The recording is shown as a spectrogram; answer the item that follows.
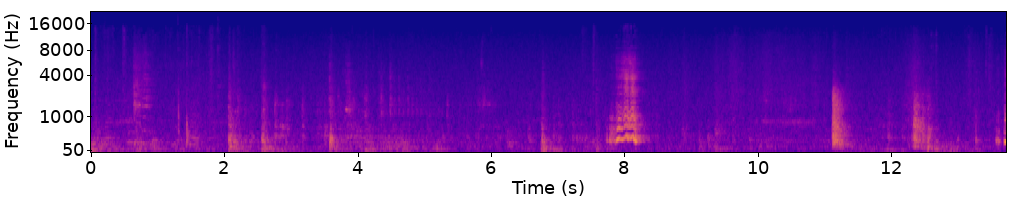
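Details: One-day-old goat kids at a handmade goat farm in Japan, April 17, 2024: a strong bleat near eight seconds and another near eleven, with scattered fainter cries, knocks and rustling between them.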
